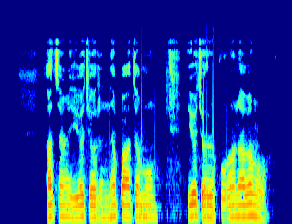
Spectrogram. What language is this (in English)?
Kati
